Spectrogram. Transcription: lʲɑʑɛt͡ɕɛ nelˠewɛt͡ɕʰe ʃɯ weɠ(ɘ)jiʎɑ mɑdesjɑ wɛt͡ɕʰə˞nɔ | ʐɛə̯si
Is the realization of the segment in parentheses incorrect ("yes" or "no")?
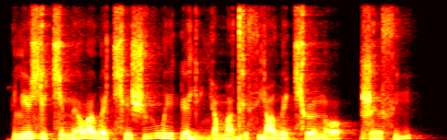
yes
